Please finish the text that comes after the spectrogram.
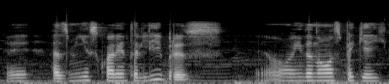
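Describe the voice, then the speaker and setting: A man's voice: a little high, fairly even intonation, normal speed, creaky, fairly bright tone, dull audio, pitched above the performer's own voice. A man voicing a teasing, flirtatious brothel woman in a tabletop game, mocking and playful, with music behind.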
